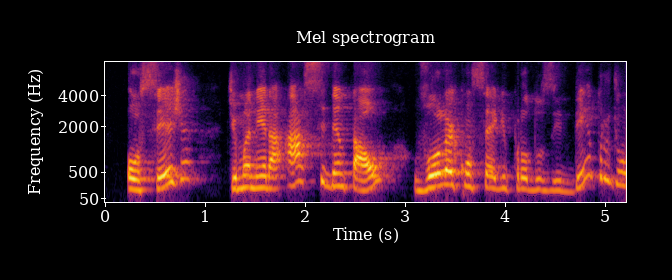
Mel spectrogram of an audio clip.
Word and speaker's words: Wöhler: Porém, pessoal, em 1828, um cientista chamado Wöhler, alguns pronunciam como Vula, né? Mas Wöhler, acidentalmente, ele muda totalmente a história da química orgânica.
